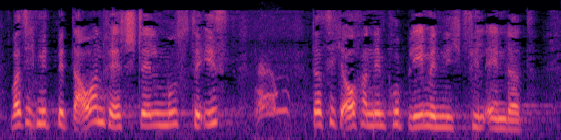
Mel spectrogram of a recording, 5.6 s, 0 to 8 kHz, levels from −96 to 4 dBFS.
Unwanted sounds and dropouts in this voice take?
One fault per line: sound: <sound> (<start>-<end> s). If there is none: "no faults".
sound: bark (2.5-2.9 s)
